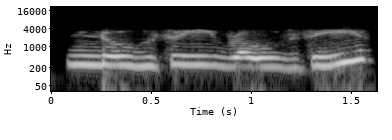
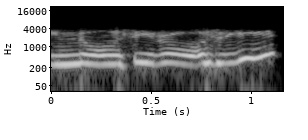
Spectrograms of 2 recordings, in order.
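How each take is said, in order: First: It is said with standard vowels. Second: It is said with Welsh-accented O vowels.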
